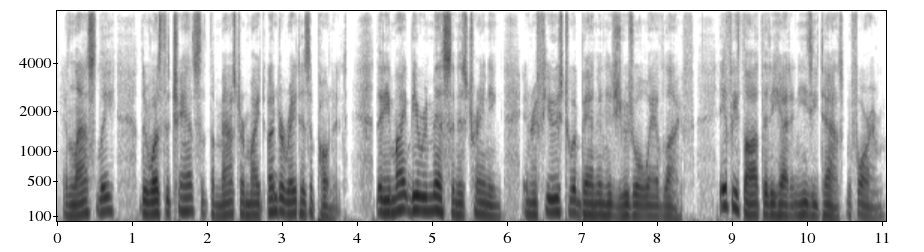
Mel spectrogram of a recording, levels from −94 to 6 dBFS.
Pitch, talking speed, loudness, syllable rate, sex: 120 Hz, 220 wpm, -18 LUFS, 6.2 syllables/s, male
